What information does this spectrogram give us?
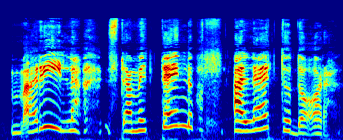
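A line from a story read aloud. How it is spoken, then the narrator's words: Sobbing. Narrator (Italian): singhiozzò Davy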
